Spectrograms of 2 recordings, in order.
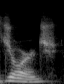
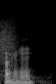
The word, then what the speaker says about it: Jorge: I don't know if it's George, but it's spelled like that. – I'm pretty sure it's Jorge.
